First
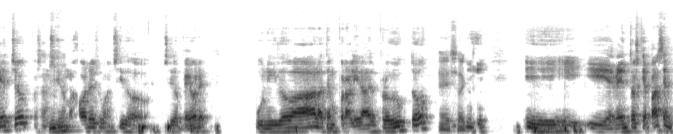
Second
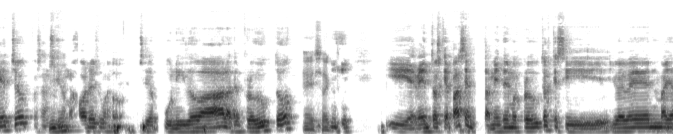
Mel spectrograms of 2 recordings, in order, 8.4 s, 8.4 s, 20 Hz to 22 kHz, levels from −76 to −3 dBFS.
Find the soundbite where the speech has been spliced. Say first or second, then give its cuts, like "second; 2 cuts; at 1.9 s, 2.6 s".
second; 5 cuts; at 1.4 s, 2.0 s, 2.9 s, 4.8 s, 5.9 s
